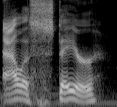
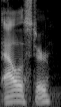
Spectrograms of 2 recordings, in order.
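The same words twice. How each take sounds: First: The name is said in the show's pronunciation. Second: The name is said in the plain pronunciation. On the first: This is how the show said the name. The speaker calls it wrong. "as they said it" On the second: This is the ordinary way to say the name. The speaker calls it right. "instead of just Alistair"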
